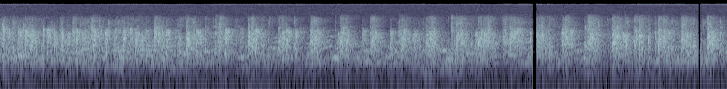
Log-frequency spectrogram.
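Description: Audience clapping in rhythm, about four to five claps a second, over a steady crowd noise.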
